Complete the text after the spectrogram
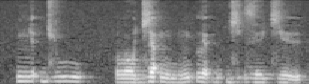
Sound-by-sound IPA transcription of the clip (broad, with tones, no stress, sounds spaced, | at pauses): ɲ ɛ˦ ʔ d͡ʑ u˦ | l ɔ˨ d͡ʑ ä˦ ʔ ŋ u˨ ŋ ʊ˦ ʔ l ɛ˦ ʔ b ʊ˦ ʔ d͡ʑ ɪ˦ ʔ z e˦ t͡ɕ ḛ˦˨ ɪ̯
